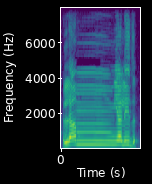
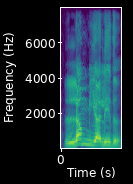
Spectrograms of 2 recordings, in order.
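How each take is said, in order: First: The voice stops and holds on the m sound. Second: The m is touched briefly and flows straight on. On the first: The speaker calls it wrong. "यूं नहीं पढ़ा जाएगा, यह गलत है" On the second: The speaker calls it right. "रुकेंगे नहीं, मीम पर टच करेंगे आगे गुजर जाएंगे"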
